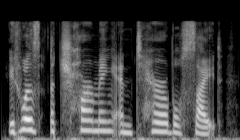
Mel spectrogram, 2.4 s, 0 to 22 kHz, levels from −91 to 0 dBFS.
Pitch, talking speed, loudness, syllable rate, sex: 245 Hz, 175 wpm, -20 LUFS, 5.0 syllables/s, female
